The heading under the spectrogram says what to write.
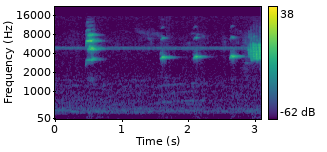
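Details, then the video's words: Leafbird (cucak kinoi) calls used to provoke a reluctant bird into singing: short bright chirps repeated roughly every half second, ending in a denser buzzy burst, over a steady high thin whistling tone. "Cucak Kinoi Untuk Memancing Emosi Kinoi Malas Bunyi"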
